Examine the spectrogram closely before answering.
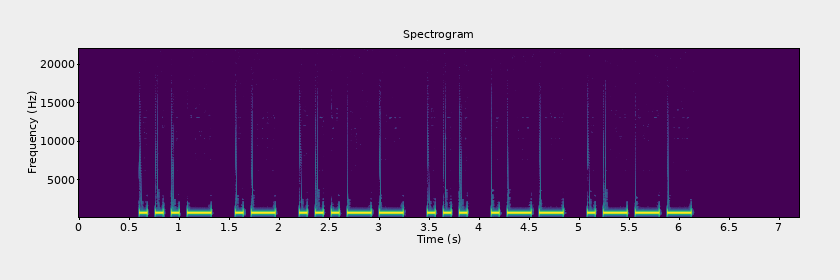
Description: Morse code, heard as a keyed tone, about 15 wpm, 700 Hz. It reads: VA3SWJ
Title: DXCC-100 Call Signs - 6 Characters - 15wpm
